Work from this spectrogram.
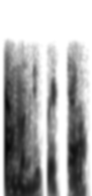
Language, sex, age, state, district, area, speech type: Kannada, male, 45-60, Karnataka, Mysore, rural, conversation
